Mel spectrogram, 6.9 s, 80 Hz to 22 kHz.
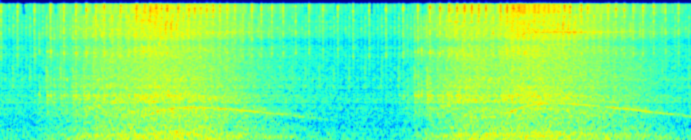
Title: Nissan Pathfinder R51 Turbo Whine part 2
